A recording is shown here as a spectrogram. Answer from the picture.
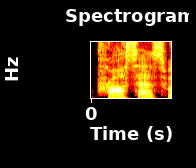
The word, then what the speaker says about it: process: He says process with a long O.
